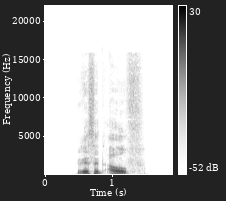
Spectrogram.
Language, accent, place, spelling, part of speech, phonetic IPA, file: German, Germany, Berlin, risset auf, verb, [ˌʁɪsət ˈaʊ̯f], De-risset auf.ogg
- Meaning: second-person plural subjunctive II of aufreißen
